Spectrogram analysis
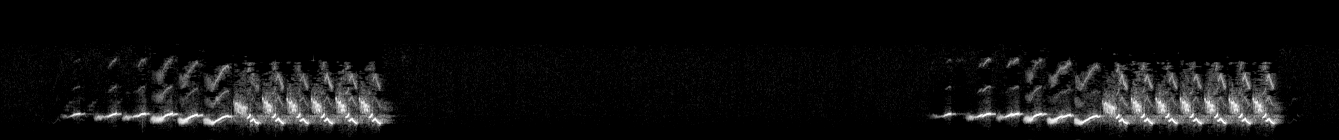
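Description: Double-collared seedeater singing its "tui tui" song twice: high whistled notes run into a fast, buzzy, repeated trill lasting about two seconds each time.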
